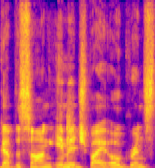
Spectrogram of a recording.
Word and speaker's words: Oakrince: the song Image by Oakrince, that's pronounced Oak Rinse, wherever you get your music.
